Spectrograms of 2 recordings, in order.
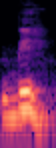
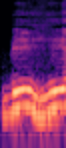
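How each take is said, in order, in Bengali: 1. শব্দটি ব্যঞ্জনধ্বনিতে শেষ হয়েছে, শেষের স্বরটি বাদ পড়েছে। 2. শব্দটি একটি স্বরধ্বনি দিয়ে শেষ হয়েছে।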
